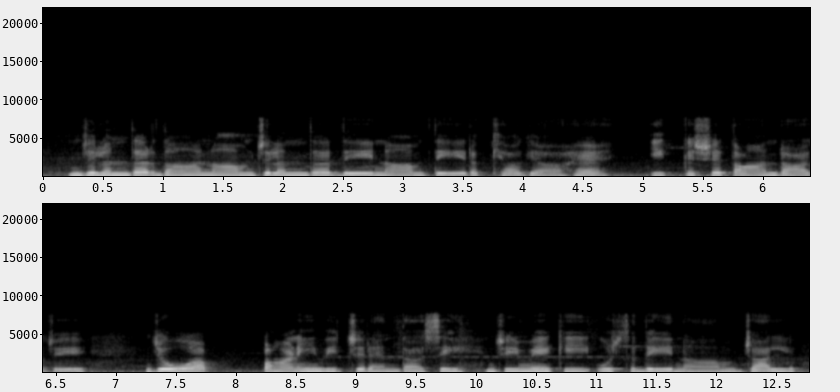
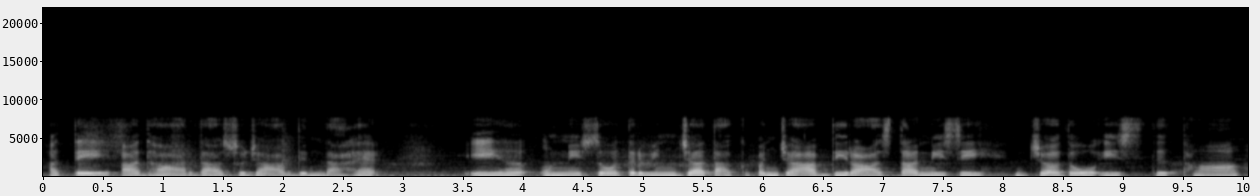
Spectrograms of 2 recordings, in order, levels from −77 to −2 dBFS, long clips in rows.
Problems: none marked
